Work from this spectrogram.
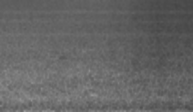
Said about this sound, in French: La mer.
